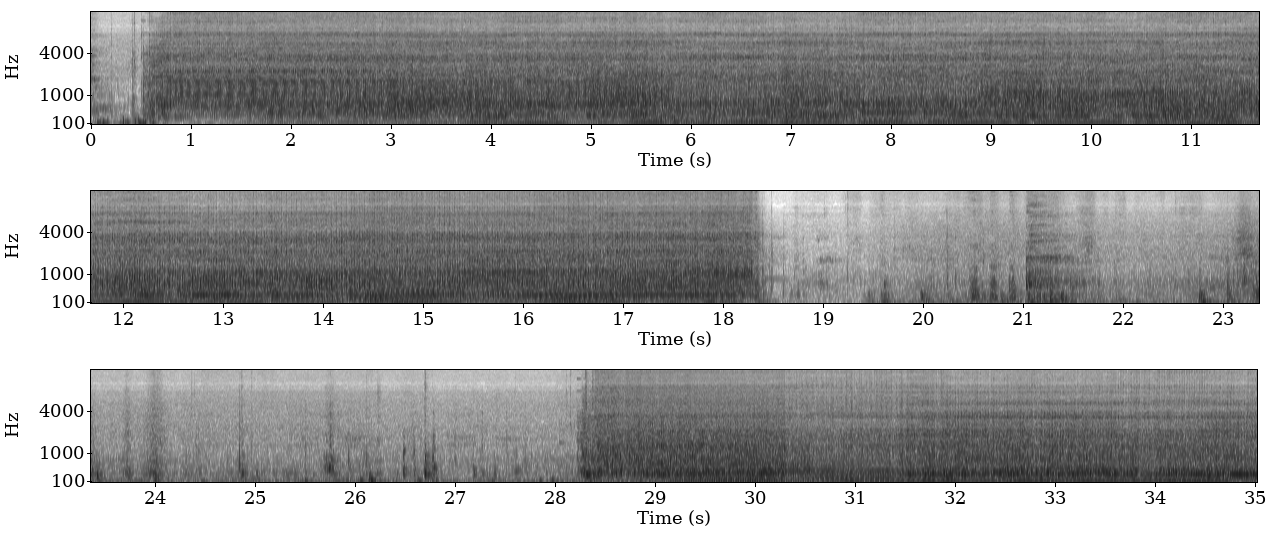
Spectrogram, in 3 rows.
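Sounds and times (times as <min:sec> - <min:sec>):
reciprocating saw cutting wood: 0:00.4 - 0:18.6, 0:28.1 - 0:35.0.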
